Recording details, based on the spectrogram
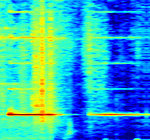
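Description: A home smoke detector gives two shrill high-pitched beeps, the first louder and close, the second fainter, with soft knocks around them.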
